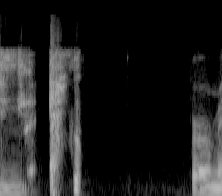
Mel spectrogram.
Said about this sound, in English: Sorry, I was coughing.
